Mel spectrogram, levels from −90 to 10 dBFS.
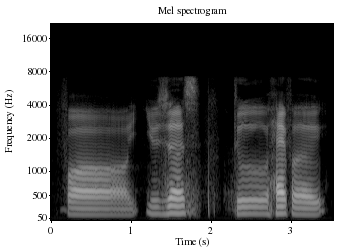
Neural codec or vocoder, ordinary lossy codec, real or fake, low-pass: none; MP3, 64 kbps; real; 7.2 kHz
